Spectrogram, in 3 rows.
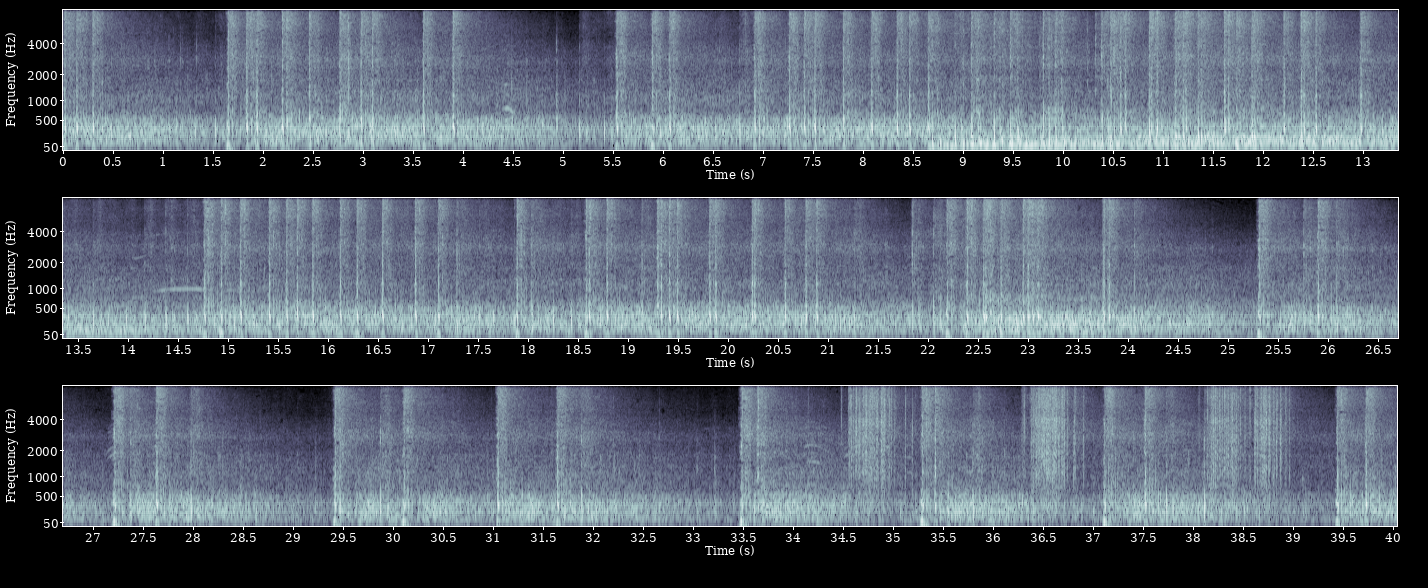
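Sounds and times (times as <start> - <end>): fireworks bangs and crackling: 0.0 - 40.0.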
